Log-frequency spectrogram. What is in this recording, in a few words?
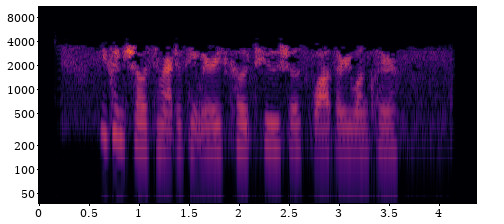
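Fire Dispatch, scanner audio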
